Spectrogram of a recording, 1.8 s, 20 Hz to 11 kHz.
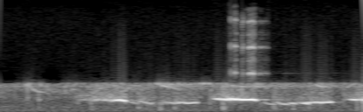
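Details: A Black-collared Barbet pair duets at a distance on a morning safari drive at Thornybush Nature Reserve, South Africa, 1 July 2013: quick, ringing whistled notes slurring downward in a bouncing rhythm, over a faint low rumble.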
